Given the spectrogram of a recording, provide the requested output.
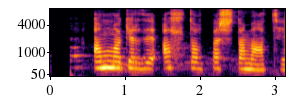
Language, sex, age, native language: Icelandic, male, 10, Icelandic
